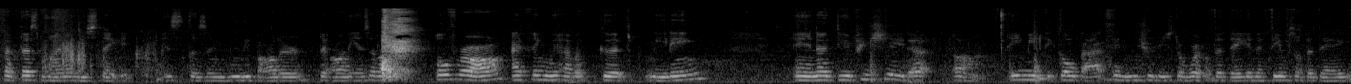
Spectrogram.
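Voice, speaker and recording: A woman's voice: lowish voice, fairly even intonation, normal speed. Hesitant woman giving meeting feedback. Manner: hesitant, repeats words. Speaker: meeting evaluator. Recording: distant mic with noise.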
